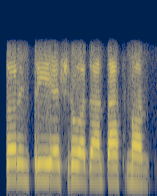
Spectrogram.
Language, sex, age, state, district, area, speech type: Kashmiri, female, 45-60, Jammu and Kashmir, Ganderbal, rural, conversation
